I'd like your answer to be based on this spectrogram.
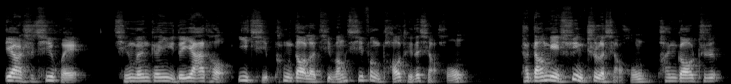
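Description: A man's voice: on the high side, expressive, a little fast, breathy edge. A man hosting a literary commentary show, laying his points out one by one. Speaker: host.

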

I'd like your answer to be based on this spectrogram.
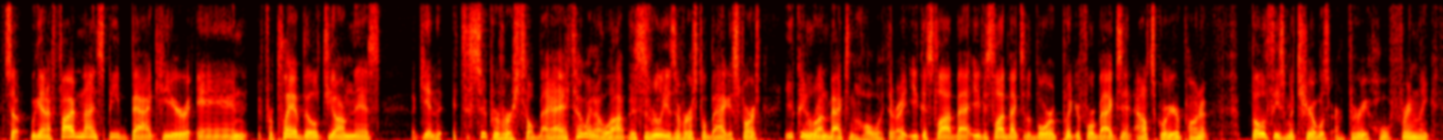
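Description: A man's voice: mid-range voice, expressive, racing, dry recording, studio quality. A man giving a casual, enthusiastic product review, rambling a bit with restarts and repeated words.

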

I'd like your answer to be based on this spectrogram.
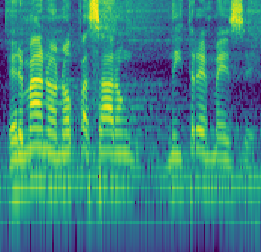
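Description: A man's voice: high-pitched, fairly even intonation, moderate pace. A man with a Dominican accent preaching a fervent sermon at a live church service and calling people to the altar. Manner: fervent, rising to exhortation. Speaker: pastor. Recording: echoey hall, live worship music.

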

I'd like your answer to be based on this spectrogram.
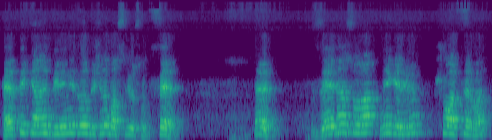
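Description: A man teaching Quran reading in a live online lesson, drilling letter sounds slowly and patiently. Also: sits high. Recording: echoey room, tinny phone-like sound.

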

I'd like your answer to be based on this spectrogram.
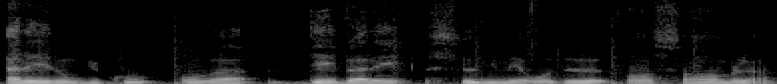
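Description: A man with a northern French accent hosts his own channel, narrating a casual unboxing in a chatty, relaxed way with lots of hesitations. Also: medium pitch, normal speed, lo-fi sound. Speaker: channel host. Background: faint background music.

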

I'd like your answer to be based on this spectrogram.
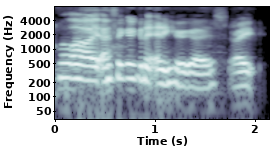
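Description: A woman's voice: mid-range voice, expressive, quick pace. A woman making a prank phone call, stammering and breaking into giggles as she talks. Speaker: prank caller.

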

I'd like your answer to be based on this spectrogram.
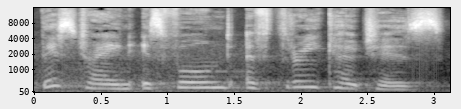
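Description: A woman's voice: fairly high pitch, animated, very slow, low-quality recording. A woman voicing a recorded onboard train announcement. She reads the stops in a clipped, list-like way. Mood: formal. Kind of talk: recorded calling-point announcements. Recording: game audio over loud train noise.

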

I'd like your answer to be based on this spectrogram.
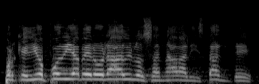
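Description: A male pastor preaching a fiery sermon, calling out to the congregation and rising to shouts. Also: high voice, fast talker, lo-fi sound. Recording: long hall reverb.

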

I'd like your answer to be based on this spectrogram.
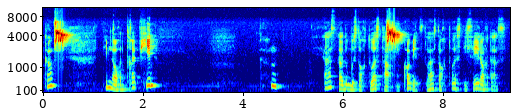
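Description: A man coaxes a small bird in a soft, doting voice that slips into whispers. His tone is bright and clear, with faint chirps behind him. The home recording sounds a little dull. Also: medium pitch, very animated, a little slow, slight background noise. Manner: coaxing, soft and doting, often dropping to a whisper. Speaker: vlogger raising a rescued sparrow. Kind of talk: casual talk to a bird and viewers. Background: sparrow chirping.

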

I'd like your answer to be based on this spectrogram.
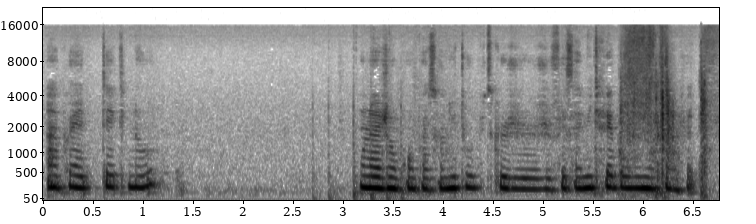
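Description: A woman's voice: mid-range voice, level tone, normal speed, dark tone, a little hiss or hum. A teenage girl from France doing homework on camera, chatting casually with many fillers and sometimes dropping to a murmur. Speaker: student vlogger. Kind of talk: casual study vlog.

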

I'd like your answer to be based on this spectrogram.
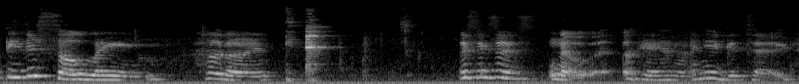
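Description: A woman's voice: a little high, expressive, takes it slowly, long pauses. A young woman hosting a casual vlog, chatting loosely with lots of ums and likes. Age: young adult. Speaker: vlog host. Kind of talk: casual chat on camera. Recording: roomy, distant, clattering kitchen noise.

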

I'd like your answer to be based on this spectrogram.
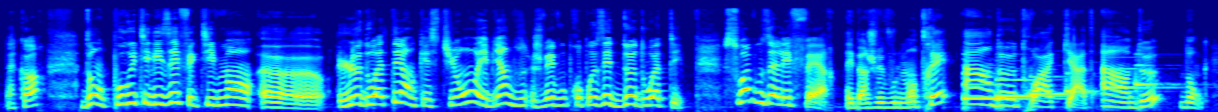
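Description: A woman piano teacher, explaining a scale casually and counting fingerings aloud as she plays. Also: fairly high pitch. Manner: talks while playing, counts fingerings aloud. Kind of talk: casual demonstration lesson. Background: piano notes.

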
